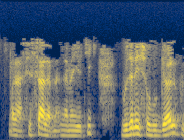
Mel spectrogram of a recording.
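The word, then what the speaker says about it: maïeutique: Alors la maïotique, c'est pas de la mayonnaise, c'est la maïotique en fait. Ça s'écrit M-A-I-T-I-Q-E, je crois.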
